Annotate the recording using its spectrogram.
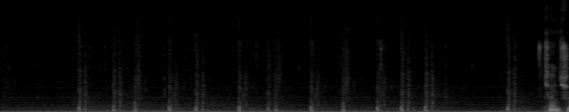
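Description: Footsteps fall on a hard floor.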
